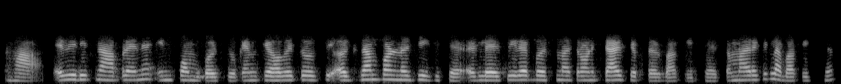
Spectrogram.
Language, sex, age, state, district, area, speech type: Gujarati, female, 18-30, Gujarat, Junagadh, rural, conversation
